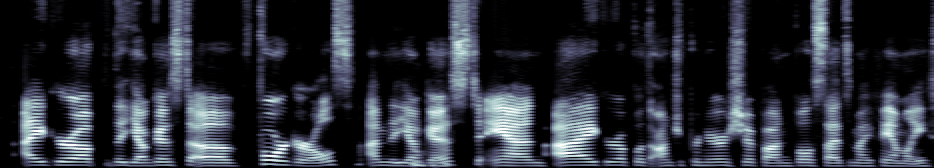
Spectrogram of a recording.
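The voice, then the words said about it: Slight Minnesotan Canadian accent. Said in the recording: “a little bit of like a Minnesotan Canadian accent”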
